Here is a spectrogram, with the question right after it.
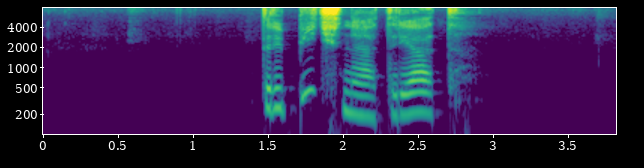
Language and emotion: Russian, neutral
